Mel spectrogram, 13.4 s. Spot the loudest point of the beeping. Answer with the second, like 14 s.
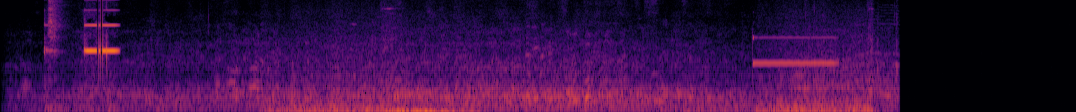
1 s.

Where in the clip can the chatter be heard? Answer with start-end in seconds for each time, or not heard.
0.0-11.2.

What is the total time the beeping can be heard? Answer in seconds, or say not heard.
3 s.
